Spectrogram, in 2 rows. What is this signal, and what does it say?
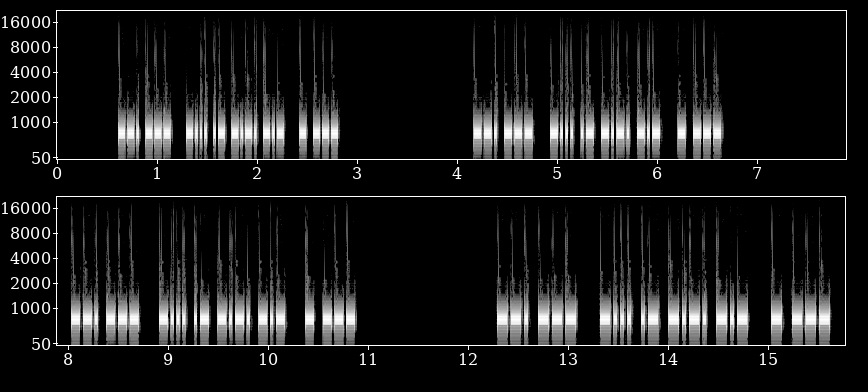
Morse code, heard as a keyed tone, about 43 wpm, 700 Hz. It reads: GO BACK TO GO BACK TO GO BACK TO GO BACK TO
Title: Speed-Racing - Sets of 3 Words 35wpm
